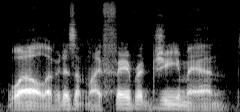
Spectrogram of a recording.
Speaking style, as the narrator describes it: Straw said, his voice a surprisingly resonant basso profundo

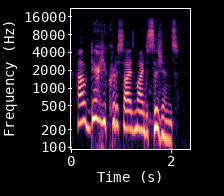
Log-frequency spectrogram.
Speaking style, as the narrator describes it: cried the minister

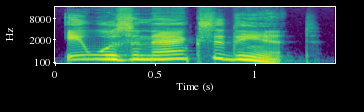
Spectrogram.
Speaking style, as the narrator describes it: The said nephew pleaded

